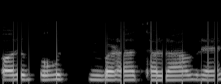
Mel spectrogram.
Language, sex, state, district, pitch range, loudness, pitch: Hindi, female, Uttar Pradesh, Etah, 205-220 Hz, -25 LUFS, 210 Hz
